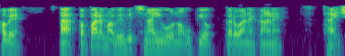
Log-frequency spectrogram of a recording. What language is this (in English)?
Gujarati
